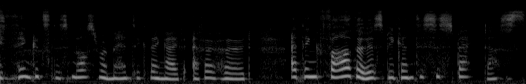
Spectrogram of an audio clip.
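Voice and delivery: high breathy voice. Acting out a movie heroine's lines in a high, wispy voice. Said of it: "she talks in a high, wispy voice".

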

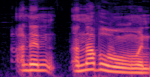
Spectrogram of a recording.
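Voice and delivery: ordinary talk, nothing marked

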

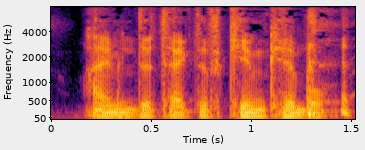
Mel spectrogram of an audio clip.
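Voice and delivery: Austrian accent impression. Trading movie quotes with another speaker, doing an Austrian accent impression. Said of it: "Is that Austrian?".

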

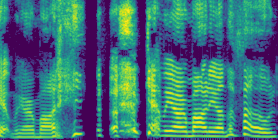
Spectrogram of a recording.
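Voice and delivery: demanding, bossy, commanding tone. Retelling a scene where someone impersonates Miranda Priestly: imitating a Miranda Priestly impression. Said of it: "he does an impression of Miranda Priestly".

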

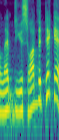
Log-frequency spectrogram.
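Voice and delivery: put-on German accent. Retelling a story, quoting what their host asked about the tickets, German accent. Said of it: "German accent".

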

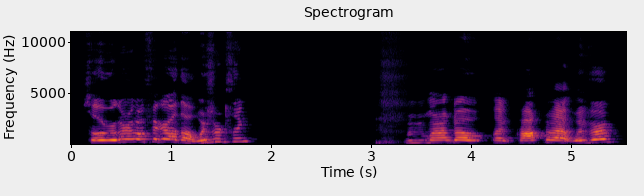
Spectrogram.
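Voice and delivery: words mashed by a full mouth. Voicing a character who walks back over to everyone: talking with an entirely full mouth. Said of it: "with an entirely full mouth just says".

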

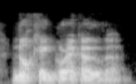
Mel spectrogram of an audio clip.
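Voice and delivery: plain

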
